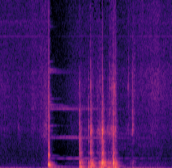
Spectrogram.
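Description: A wooden floor hatch bangs and knocks into place.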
